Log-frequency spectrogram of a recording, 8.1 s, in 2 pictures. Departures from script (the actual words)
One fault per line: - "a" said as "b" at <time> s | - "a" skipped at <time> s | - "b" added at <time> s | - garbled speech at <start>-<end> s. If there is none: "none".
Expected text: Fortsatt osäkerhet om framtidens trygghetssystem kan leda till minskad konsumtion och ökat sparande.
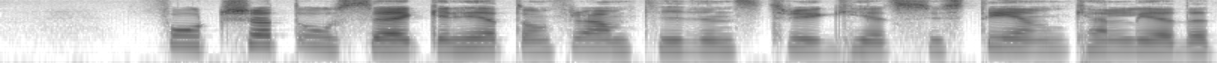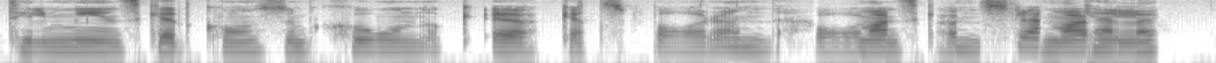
- garbled speech at 6.8-7.9 s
